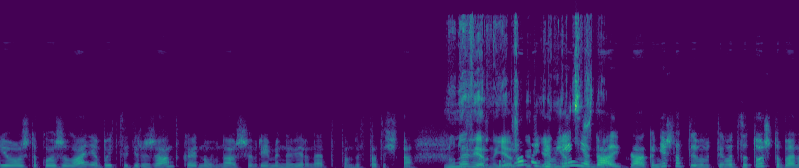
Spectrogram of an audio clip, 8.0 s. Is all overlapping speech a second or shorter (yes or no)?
no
